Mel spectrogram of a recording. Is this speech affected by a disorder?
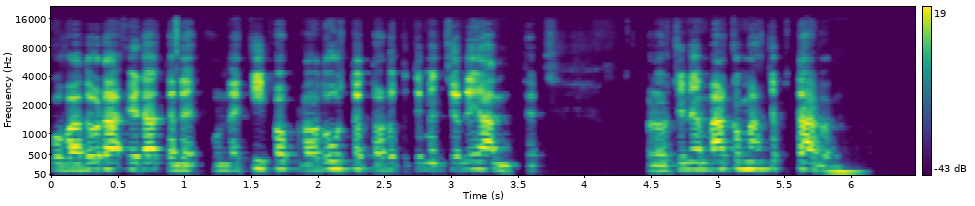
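Yes: hearing loss with cochlear implant; congenital hearing loss, cochlear implant surgery, implant electrically stimulates cochlea.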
